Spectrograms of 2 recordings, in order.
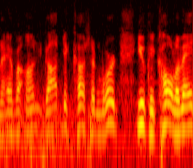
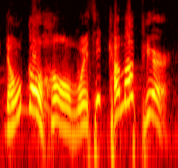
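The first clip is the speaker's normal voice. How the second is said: loud, rising preacher's summons; raised, pleading invitation; altar call; 7 semitones higher, 8 dB louder than usual. Real, not acted. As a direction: call them forward urgently from the pulpit. Calls people up to the altar.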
